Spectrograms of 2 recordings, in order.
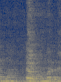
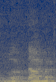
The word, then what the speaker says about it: भक्तामर: यदि आप भक्तांबर बोलेंगे तो वहां पर कोई वो नहीं है। ऊपर बिंदी नहीं लगी हुई है और ना ही ब शब्द है। म शब्द है और म शब्द से अलग अर्थ भाषित हो रहा है।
